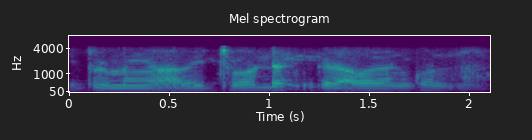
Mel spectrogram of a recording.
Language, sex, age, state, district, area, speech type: Telugu, male, 30-45, Andhra Pradesh, Vizianagaram, rural, conversation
